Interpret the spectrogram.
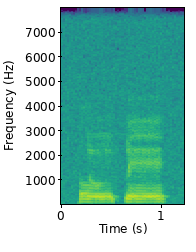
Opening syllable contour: high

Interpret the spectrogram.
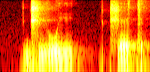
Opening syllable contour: low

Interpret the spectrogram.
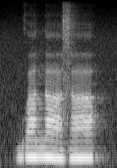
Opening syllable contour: high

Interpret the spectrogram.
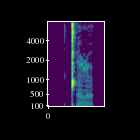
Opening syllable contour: low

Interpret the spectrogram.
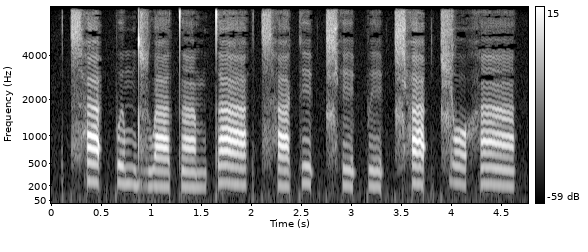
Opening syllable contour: high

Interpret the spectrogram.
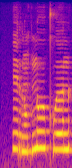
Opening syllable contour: high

